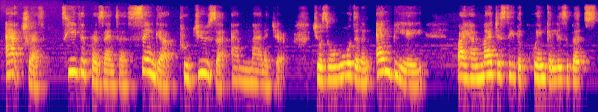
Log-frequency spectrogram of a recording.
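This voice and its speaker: The host of a talk show, a woman with a mellow, medium-pitched voice, introduces her guest from a script and then asks interview questions. Music plays in a roomy, echoey recording.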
